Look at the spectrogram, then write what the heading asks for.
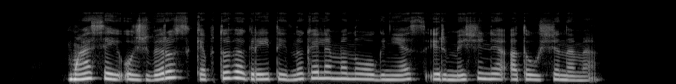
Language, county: Lithuanian, Vilnius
